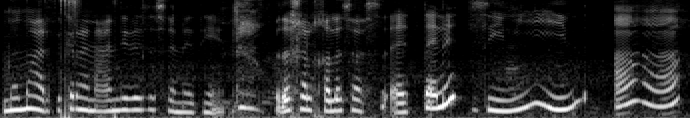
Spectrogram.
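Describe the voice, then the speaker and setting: An Egyptian woman telling a role-play family story, switching quickly between the voices of a mother and her children. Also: high voice, vocal fry, warm tone. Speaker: storyteller voicing all characters.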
